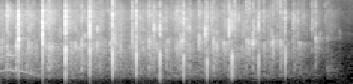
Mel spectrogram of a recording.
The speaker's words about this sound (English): I just want to affirm the worship team for leading us out this morning. So we're just going to give them a round of applause.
